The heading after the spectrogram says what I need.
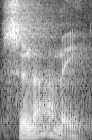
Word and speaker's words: tsunami: to the original language let's take for instance the word tsunami um clearly not an English word I think it comes from Japan um Japanese language um and we try to stay true to it and so we end up with a spelling that um has a t followed by an S um but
